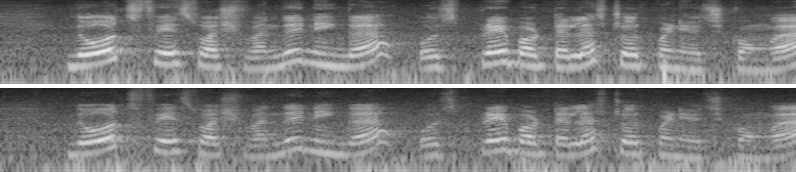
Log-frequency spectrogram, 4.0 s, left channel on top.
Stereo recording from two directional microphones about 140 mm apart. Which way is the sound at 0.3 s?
65° left (ahead or behind).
